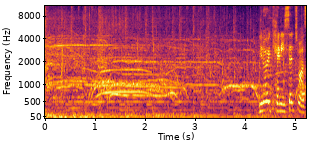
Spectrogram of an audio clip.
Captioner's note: people clapping and cheering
